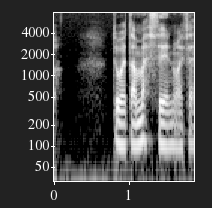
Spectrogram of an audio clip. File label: "methu", Welsh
